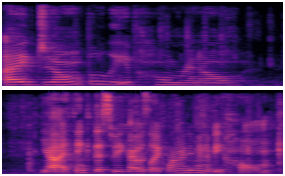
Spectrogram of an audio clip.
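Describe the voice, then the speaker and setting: There is audible room echo as a woman speaks at a fairly slow pace with ordinary pitch variation. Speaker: budgeting vlogger. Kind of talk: casual chat. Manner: casual, filler-heavy.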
